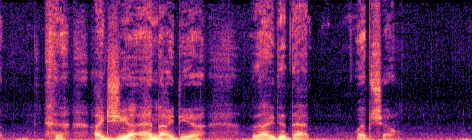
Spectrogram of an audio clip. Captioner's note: laughs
